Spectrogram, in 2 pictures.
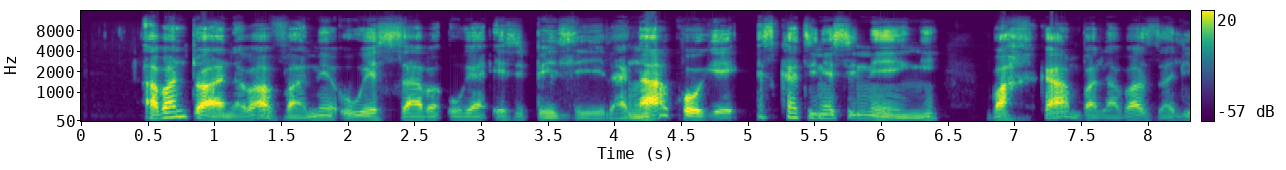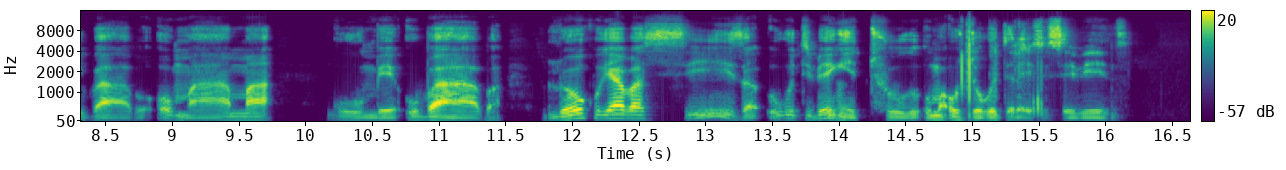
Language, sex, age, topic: North Ndebele, female, 36-49, health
